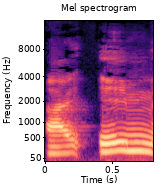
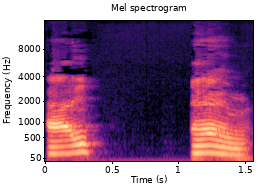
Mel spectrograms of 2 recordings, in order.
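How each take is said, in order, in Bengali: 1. দ্বিতীয় শব্দটি 'aim' এর মতো করে বলা হয়। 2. দ্বিতীয় শব্দটি একটি ছোট স্বরধ্বনি দিয়ে বলা হয়। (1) "আই এম না" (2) "এর উচ্চারণ হয়েছে কি এ"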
